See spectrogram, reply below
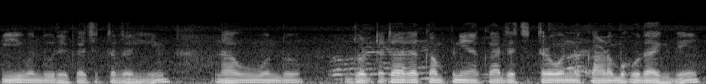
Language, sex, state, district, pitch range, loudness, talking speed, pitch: Kannada, male, Karnataka, Koppal, 95-105 Hz, -17 LUFS, 95 wpm, 95 Hz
